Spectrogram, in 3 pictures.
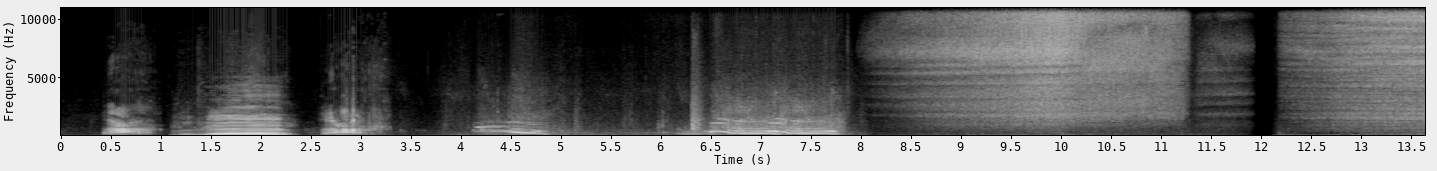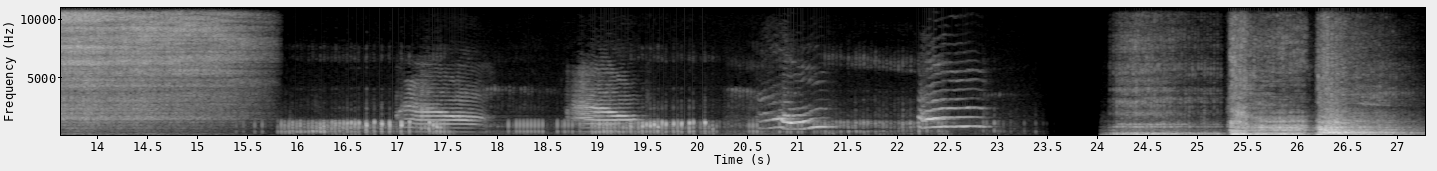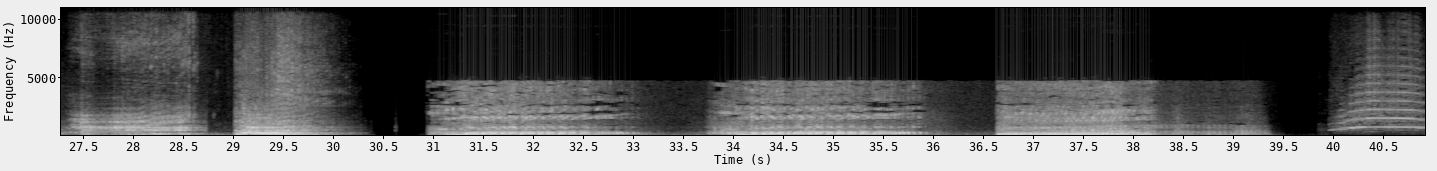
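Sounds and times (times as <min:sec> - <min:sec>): rattlesnake hissing buzz: 0:08.1 - 0:15.9
tiger growling roars: 0:24.1 - 0:30.2.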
